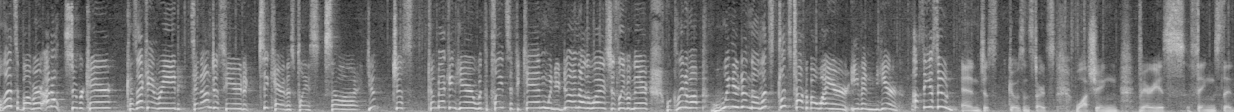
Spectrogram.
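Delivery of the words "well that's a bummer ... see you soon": very high, chatty tiny creature voice, rattled off quickly. Voicing a homunculus caretaker talking to a visiting character, little homunculus creature voice. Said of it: "I'm a homunculus. Got it. Thought so. I'm Just wanted like to a be little- sure. I'm like just a little creature. / you notice two small creatures. They are closer to bats. They're small mammalian cre".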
